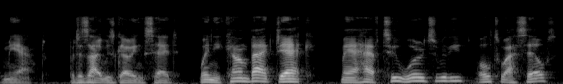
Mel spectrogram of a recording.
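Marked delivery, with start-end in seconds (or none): 2.0-5.6 higher, louder American voice; Quincey asking a private word; Quincey Morris. A narrator's reading. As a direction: ask him aside, earnestly.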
